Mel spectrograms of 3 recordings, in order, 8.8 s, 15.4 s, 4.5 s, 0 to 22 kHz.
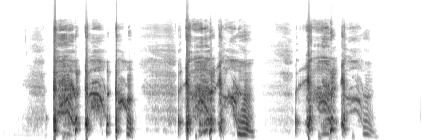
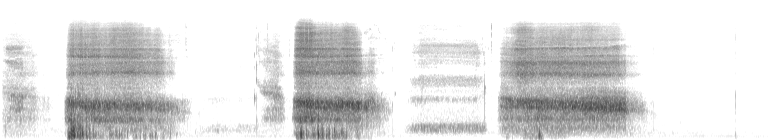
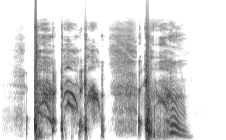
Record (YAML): three_cough_length: 8.8 s
three_cough_amplitude: 32768
three_cough_signal_mean_std_ratio: 0.5
exhalation_length: 15.4 s
exhalation_amplitude: 32758
exhalation_signal_mean_std_ratio: 0.55
cough_length: 4.5 s
cough_amplitude: 32768
cough_signal_mean_std_ratio: 0.54
survey_phase: beta (2021-08-13 to 2022-03-07)
age: 65+
gender: Male
wearing_mask: 'No'
symptom_cough_any: true
symptom_runny_or_blocked_nose: true
symptom_sore_throat: true
symptom_fatigue: true
symptom_headache: true
symptom_onset: 5 days
smoker_status: Ex-smoker
respiratory_condition_asthma: false
respiratory_condition_other: false
recruitment_source: Test and Trace
submission_delay: 2 days
covid_test_result: Positive
covid_test_method: RT-qPCR
covid_ct_value: 31.2
covid_ct_gene: ORF1ab gene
